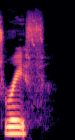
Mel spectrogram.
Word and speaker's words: Ralph: It's spelled like Ralph. Rafe Fiennes, he plays Voldemort. – Yes. – What do you mean spelled like Ralph? – It's spelled like Ralph, but it's pronounced Rafe. R-A-L-P-H. F-I-E-N-N-E-S.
